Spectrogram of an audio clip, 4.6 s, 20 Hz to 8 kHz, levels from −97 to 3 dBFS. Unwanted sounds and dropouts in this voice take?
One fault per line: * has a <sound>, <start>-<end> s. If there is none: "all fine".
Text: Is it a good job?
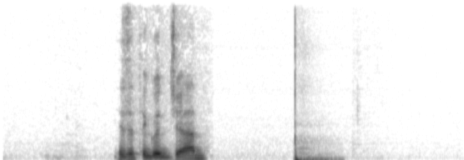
* has a thud, 2.9-3.4 s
